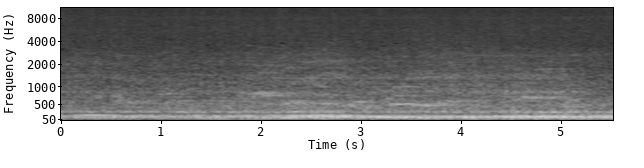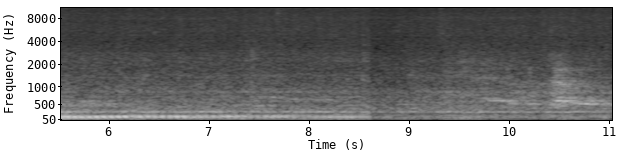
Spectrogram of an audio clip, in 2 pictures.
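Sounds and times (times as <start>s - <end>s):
loud low rumble: 0.0s - 8.6s.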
